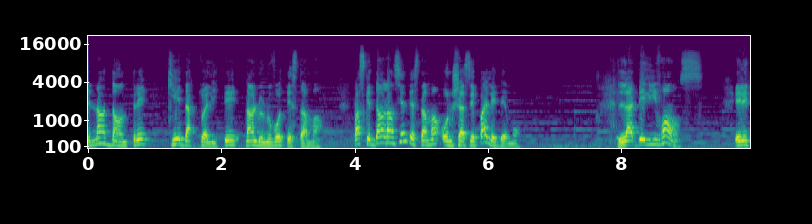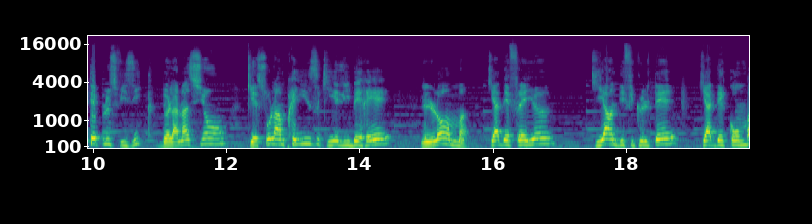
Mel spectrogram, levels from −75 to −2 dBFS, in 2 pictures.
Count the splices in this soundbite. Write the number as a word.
zero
